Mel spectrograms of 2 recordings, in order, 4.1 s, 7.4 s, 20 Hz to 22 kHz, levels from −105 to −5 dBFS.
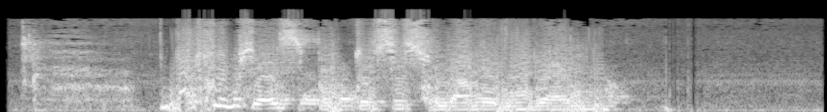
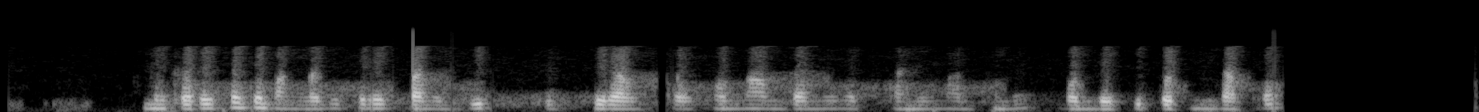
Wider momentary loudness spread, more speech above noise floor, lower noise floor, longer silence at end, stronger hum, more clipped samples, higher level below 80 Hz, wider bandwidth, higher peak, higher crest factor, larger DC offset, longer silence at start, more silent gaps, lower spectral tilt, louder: about the same, 16 LU vs 18 LU; second, 25 dB vs 37 dB; second, -31 dBFS vs -72 dBFS; second, 0 s vs 1 s; neither; first, 0.2% vs under 0.1%; first, -26 dBFS vs -70 dBFS; first, 16 kHz vs 6 kHz; first, 0 dBFS vs -14 dBFS; second, 8 dB vs 22 dB; neither; second, 0.1 s vs 0.7 s; second, none vs 3.29-3.33 s; second, -4 dB/octave vs -10 dB/octave; first, -7 LUFS vs -35 LUFS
